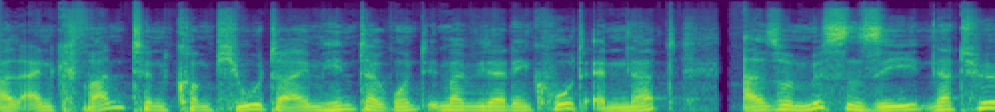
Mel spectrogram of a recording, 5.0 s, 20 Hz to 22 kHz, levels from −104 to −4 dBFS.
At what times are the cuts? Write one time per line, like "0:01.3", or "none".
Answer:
0:03.6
